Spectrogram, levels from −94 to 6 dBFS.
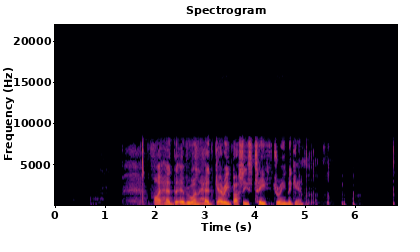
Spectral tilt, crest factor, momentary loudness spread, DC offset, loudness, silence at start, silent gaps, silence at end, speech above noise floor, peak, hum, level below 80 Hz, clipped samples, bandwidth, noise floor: -5 dB/octave; 20 dB; 16 LU; under 0.1%; -31 LUFS; 1.45 s; none; 1.9 s; over 59 dB; -14 dBFS; none; -70 dBFS; under 0.1%; 8.6 kHz; under -90 dBFS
